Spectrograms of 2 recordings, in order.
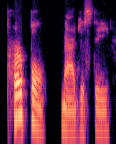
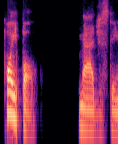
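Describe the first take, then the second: First: Purple has a plain standard vowel. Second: Purple has a New York 'oi' vowel.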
